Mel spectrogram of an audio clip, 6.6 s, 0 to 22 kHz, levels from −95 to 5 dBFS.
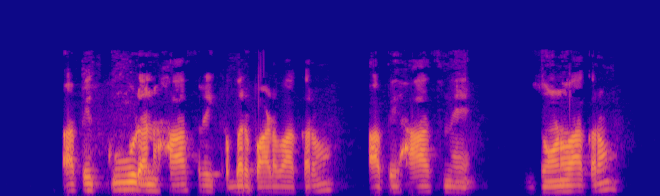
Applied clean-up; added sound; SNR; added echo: none; none; none; none.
